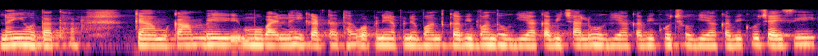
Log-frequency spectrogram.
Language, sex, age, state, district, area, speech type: Hindi, female, 45-60, Bihar, Vaishali, urban, spontaneous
